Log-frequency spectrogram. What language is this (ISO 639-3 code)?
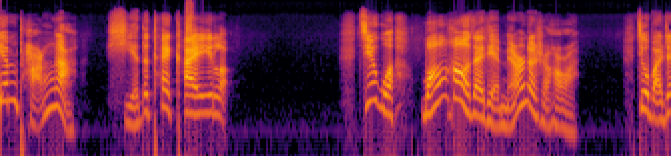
zho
